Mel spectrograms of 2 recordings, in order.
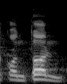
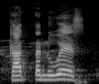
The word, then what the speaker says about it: Canton West: Oh, tulisannya konton tapi bacanya canton west.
